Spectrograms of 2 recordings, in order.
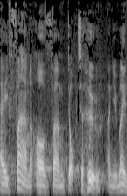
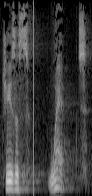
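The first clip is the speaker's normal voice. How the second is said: soft, slow and reverent, almost breathed; hushed and solemn; 8 dB quieter, slower than usual. Acted. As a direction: let the words fall into silence. Solemn repeat of the verse.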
